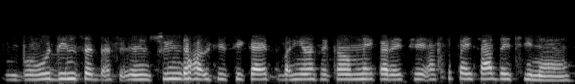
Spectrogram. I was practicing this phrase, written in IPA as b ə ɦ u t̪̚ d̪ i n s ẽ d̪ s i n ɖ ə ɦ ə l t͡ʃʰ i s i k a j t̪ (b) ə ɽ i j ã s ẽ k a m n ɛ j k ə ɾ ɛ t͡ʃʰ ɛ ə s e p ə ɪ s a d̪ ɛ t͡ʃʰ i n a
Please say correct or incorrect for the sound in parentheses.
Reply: correct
